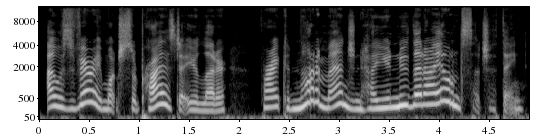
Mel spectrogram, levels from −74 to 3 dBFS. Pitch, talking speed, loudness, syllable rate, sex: 260 Hz, 270 wpm, -18 LUFS, 6.7 syllables/s, female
